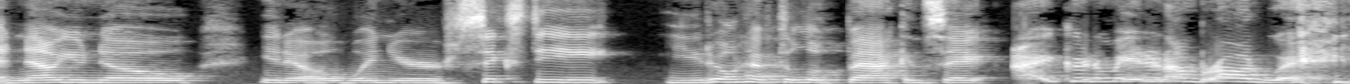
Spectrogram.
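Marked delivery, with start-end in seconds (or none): 5.1-6.7 put-on high-pitched little old lady voice. Speaker imagines looking back at sixty, old lady voice. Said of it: "I love how I do old lady voice".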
